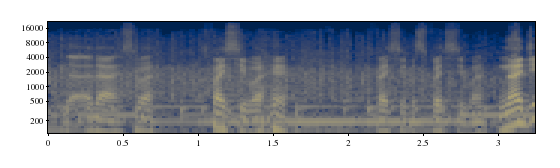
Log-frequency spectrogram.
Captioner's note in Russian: Аплодисменты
